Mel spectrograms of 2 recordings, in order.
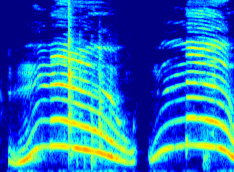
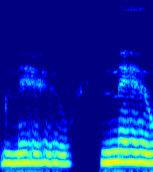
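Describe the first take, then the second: First: Long, high swooping moo; loud cow moo. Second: Soft, level, hushed moo; quiet cow moo. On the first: Teacher reads the noisy cow to children, high long mooing. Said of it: "went the cow". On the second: Cow after the farmer's scolding, quiet mooing. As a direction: moo gently so nobody wakes. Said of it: "they quietly made their noises". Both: Acted.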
